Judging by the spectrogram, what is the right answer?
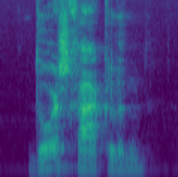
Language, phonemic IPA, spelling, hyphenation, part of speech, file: Dutch, /ˈdoːrˌsxaːkələ(n)/, doorschakelen, door‧scha‧ke‧len, verb, Nl-doorschakelen.ogg
- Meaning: to transfer, to put through, to reroute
